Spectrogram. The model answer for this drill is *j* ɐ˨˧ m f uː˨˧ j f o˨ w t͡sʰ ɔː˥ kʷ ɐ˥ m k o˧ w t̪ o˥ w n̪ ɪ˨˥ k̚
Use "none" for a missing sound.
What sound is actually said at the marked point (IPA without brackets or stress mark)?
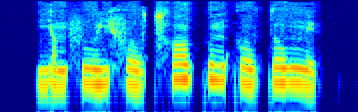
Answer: j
